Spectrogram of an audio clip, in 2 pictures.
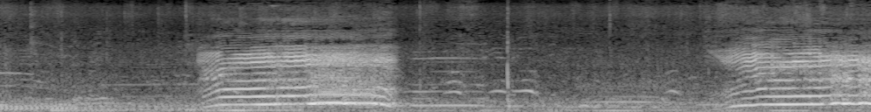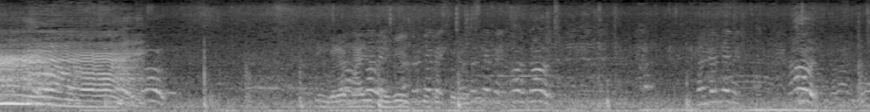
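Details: A pitiful-looking fat cow lows twice, each moo long and strong, about two to three seconds, roughly five seconds apart, followed by softer wavering calls and murmuring voices.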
